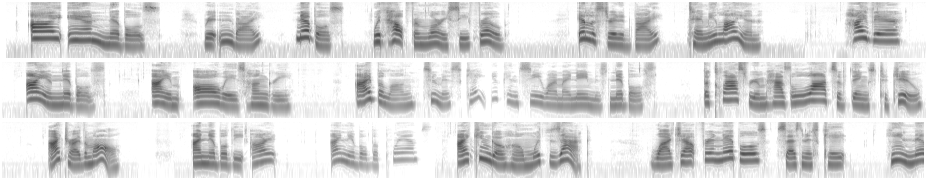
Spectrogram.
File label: Audio Book Sample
